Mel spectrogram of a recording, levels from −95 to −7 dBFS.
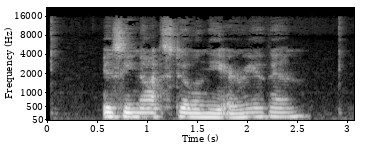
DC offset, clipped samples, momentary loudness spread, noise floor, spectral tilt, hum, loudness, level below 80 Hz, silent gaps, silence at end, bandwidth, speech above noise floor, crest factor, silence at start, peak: under 0.1%; under 0.1%; 10 LU; -54 dBFS; -6 dB/octave; none; -19 LUFS; -52 dBFS; none; 0.45 s; 16.5 kHz; 35 dB; 18 dB; 0.05 s; -2 dBFS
